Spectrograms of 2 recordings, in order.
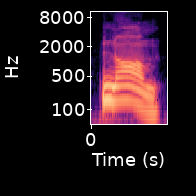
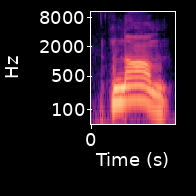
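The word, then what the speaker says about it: gnome: আই জি N foreign নম জি এন ও এম ই নম align A এল আই জি N align প্রতিটি উদাহরণে এন এর আগে জি আছে তাই এখানে জি টা সাইলেন্ট আছে নেক্সট কে সাইলেন্ট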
